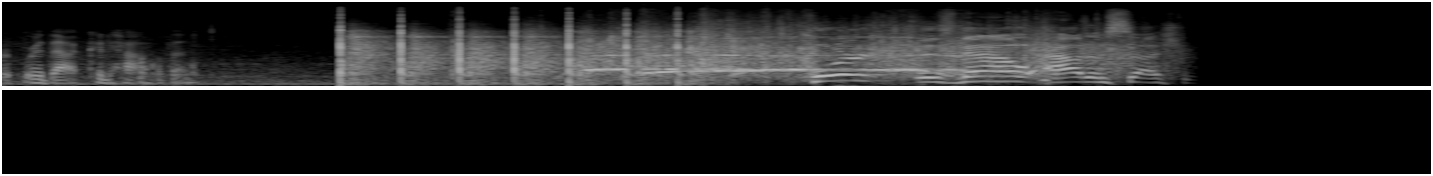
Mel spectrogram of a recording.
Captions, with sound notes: where that could happen. (gavel slams) (audience cheers) Court is now out of session.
